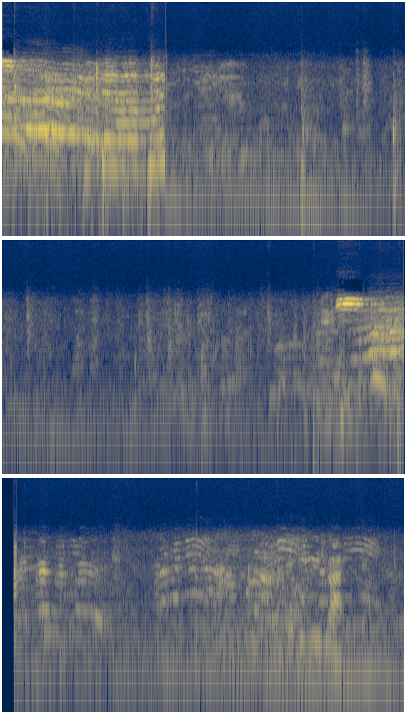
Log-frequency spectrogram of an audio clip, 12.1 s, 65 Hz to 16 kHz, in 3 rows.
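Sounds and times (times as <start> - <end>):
crowd shouting: 0.0 - 3.2, 7.1 - 12.0
murmur of spectators: 0.0 - 12.0
volleyball being struck: 2.8 - 4.5.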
